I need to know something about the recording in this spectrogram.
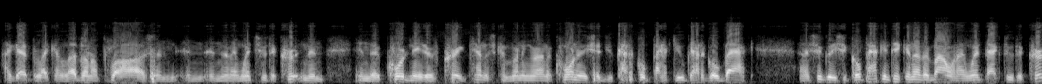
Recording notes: called into the (Let's Be Frank Show)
